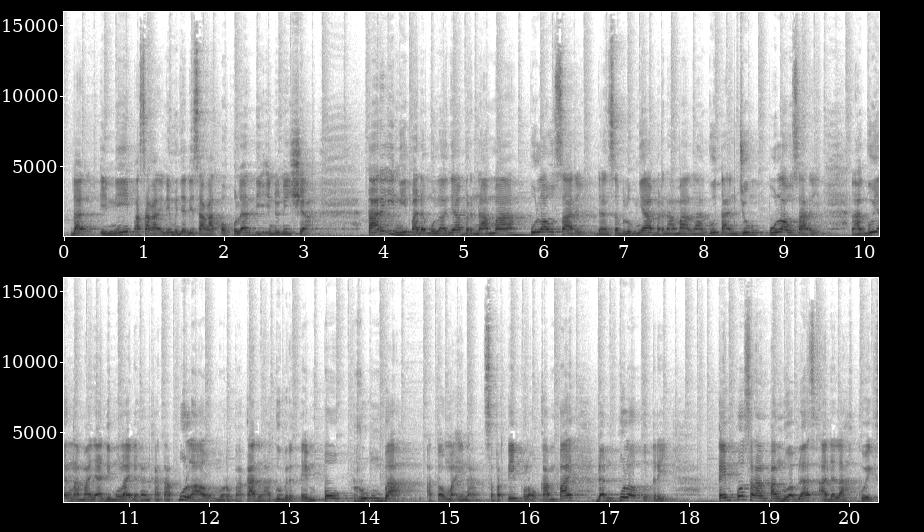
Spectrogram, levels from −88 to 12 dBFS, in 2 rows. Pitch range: 125-160 Hz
